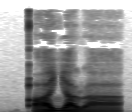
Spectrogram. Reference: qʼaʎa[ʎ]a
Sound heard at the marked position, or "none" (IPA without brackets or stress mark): ɭ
